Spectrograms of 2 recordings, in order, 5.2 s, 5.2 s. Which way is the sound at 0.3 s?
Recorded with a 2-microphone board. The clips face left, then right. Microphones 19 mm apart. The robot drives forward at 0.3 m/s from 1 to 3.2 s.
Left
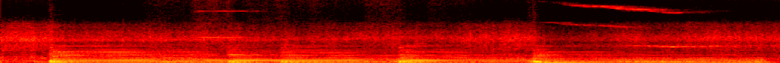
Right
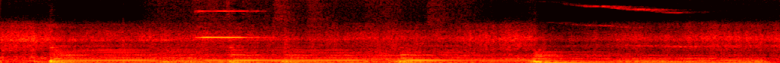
60° left (ahead or behind).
